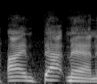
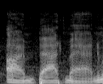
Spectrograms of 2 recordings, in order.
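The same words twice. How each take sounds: First: Higher, youthful hero read; lighter Batman voice. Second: Low, deep heroic read; low Batman voice. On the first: Director approving the higher grown-up Robin Batman. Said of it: "There it is". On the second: At the read-through, deep heroic Batman voice. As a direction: drop it low and serious. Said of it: "I'm gonna do this nice low voice". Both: Shown as a demonstration.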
